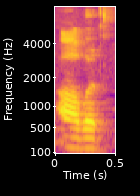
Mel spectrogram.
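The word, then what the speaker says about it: hour: जैसे एन आवर, यहाँ एच तो है लेकिन आवर, ओ से हम इसको बोलना स्टार्ट करते हैं, एन आवर, समझ रहे हो। तो यहाँ पे एन लगा हुआ है क्योंकि यहाँ पे आ से बात शुरू हो रही है ना, हावर से नहीं हो रही, एच से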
